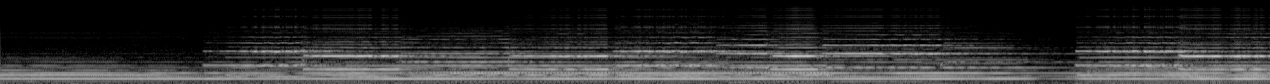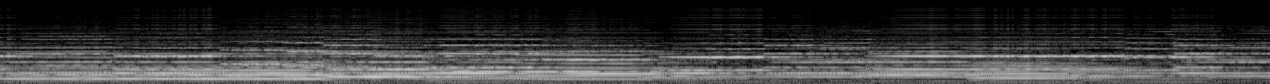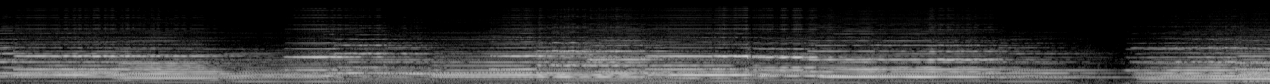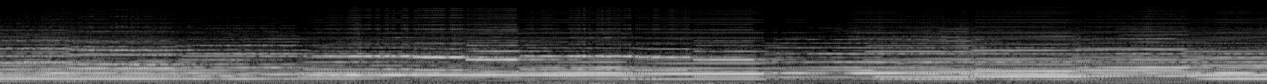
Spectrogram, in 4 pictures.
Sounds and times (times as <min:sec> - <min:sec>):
Musical instrument: 0:00.0 - 0:50.7.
